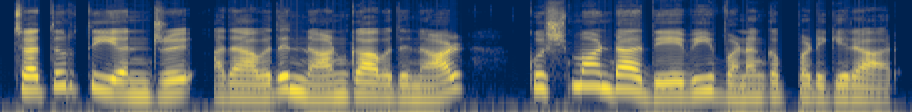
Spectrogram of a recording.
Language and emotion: Tamil, neutral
